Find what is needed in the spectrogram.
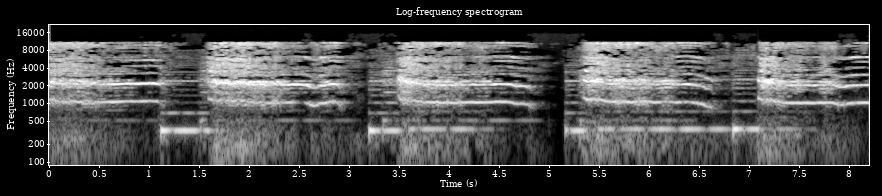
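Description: A dog pressing the keys of a toy electronic keyboard, which sounds long held notes, while the dog howls along in long cries that drop in pitch at their ends. Three such phrases come with short breaks between them.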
